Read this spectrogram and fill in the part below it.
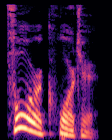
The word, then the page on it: forequarter: British English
